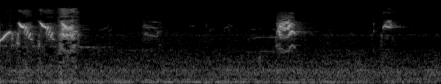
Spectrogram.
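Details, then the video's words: Male double-collared seedeater song with female calls played to excite the male: a quick burst of three high, bright chirps, then two short sharp calls about a second apart, over a low steady hum. "Coleiro tui tui rápido e piado de fêmea pra esquentar seu coleiro"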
